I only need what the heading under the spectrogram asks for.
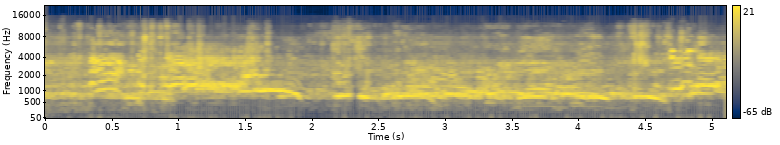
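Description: A loud, chaotic melee recorded on a police officer's body camera as rioters at the Capitol drag and attack him: many voices shouting and yelling over one another without pause, with jostling and scuffling throughout and a brief dip in the din about two seconds in.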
